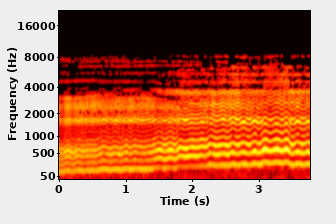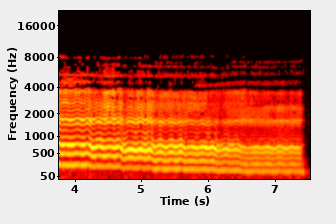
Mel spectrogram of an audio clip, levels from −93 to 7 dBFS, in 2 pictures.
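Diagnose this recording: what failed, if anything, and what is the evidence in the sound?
The failure is at the codec stage, likely MP3 compression. The whole music track stops dead above 8.4 kHz and has an obvious watery swirl, as weak frequency lines drop in and out frame to frame. That points to a starved bitrate, roughly 32 kbps.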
